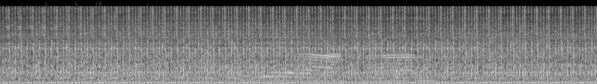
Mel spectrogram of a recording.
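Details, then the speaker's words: Peugeot 306 D turbo diesel after first-time injector seal replacement, fuel primed with a low battery: steady, even idle with usual injector clatter, no misfire or hunting; running right with no injector leaks. "that sounds like it's running right. Thankfully I can say there's no leaks,"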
